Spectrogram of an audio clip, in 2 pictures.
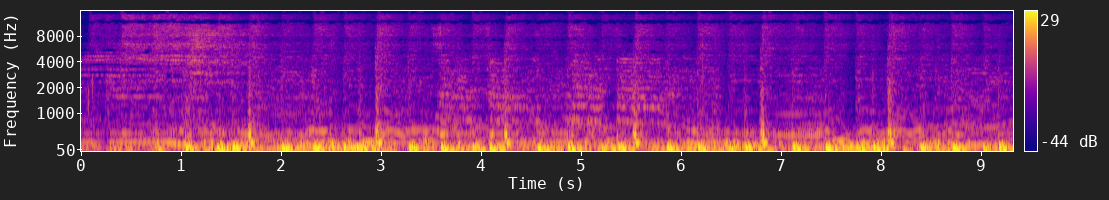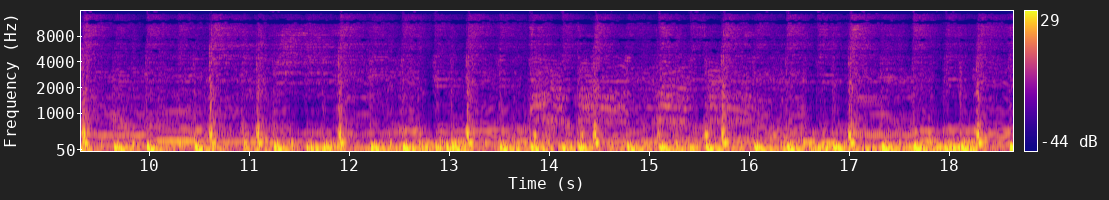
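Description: Live rock band playing at full volume: drum kit keeping a steady beat over electric guitar and bass. The full band comes in right at the start.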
